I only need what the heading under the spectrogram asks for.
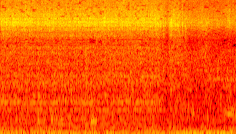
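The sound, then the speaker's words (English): Water runs steadily from a tap with a constant bright hiss as someone washes their hands under it before mixing burger meat. No one speaks, and the flow stays even throughout. “So once we're about ready, I'm going to wash my hands one more time.”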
